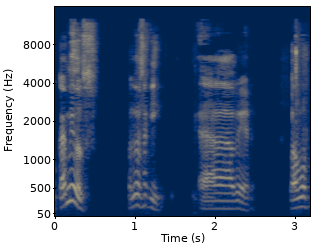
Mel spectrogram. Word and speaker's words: Camus: A ver, Heidegger, está también Sartre, como le llaman algunos, Sartre, está también Albert Camus, o Camus, en la pronunciación francés, y está también Jasper, un filósofo alemán también existencialista.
